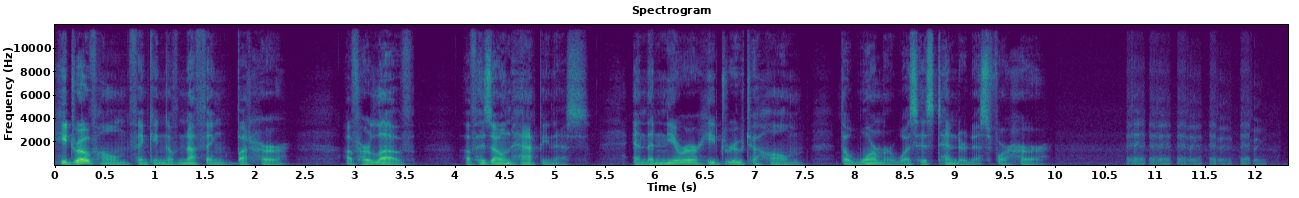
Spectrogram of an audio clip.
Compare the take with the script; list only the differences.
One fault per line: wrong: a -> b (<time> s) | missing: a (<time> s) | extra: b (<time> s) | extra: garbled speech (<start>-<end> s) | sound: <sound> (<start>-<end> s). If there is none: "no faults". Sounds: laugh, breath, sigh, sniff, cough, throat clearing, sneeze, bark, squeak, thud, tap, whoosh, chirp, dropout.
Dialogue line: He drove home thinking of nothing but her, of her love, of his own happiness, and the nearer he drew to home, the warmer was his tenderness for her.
sound: laugh (10.7-12.1 s)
